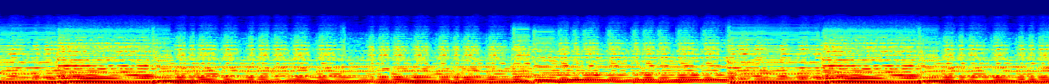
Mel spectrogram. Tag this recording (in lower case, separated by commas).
video game music, musical instrument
